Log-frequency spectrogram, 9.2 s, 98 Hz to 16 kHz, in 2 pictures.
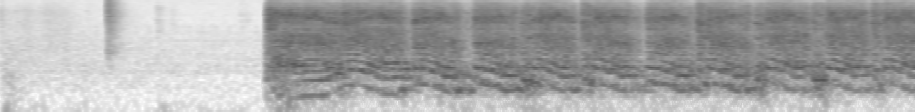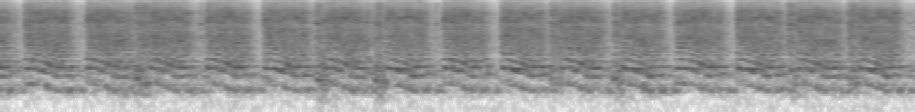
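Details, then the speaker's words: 1909 Cadillac with added electric starter, first start attempts after parking since 1934: even cranking at about three and a half compression pulses a second for eight seconds without firing, despite compression, spark and fuel; carburetor dripping. "we know we got compression we know we got spark and we know we got gas in so the carburetor dripping is that we hear"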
